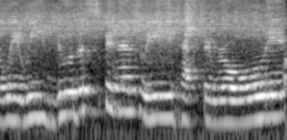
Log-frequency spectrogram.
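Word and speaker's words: Spinnaz: name of, but you do, and it is Spinners. How do we spell that? Spinners.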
